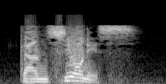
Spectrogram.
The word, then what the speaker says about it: canciones: Still the stress on the O. Canciones.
